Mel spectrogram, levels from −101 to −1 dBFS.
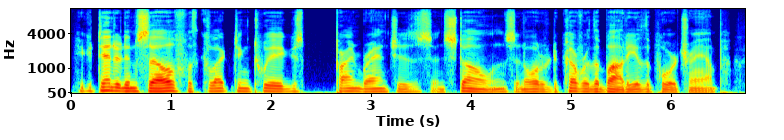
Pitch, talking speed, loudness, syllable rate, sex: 100 Hz, 180 wpm, -19 LUFS, 4.9 syllables/s, male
